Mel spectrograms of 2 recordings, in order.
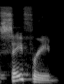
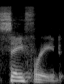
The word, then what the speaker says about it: Seyfried: And Amanda Seyfried is also in that movie. Oh, she's in that too. That's how you say her name? So I thought it was Siegfried. It's not Siegfried?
